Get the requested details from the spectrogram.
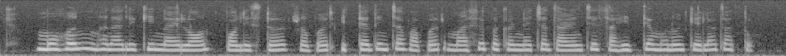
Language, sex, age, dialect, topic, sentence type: Marathi, female, 18-24, Standard Marathi, agriculture, statement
